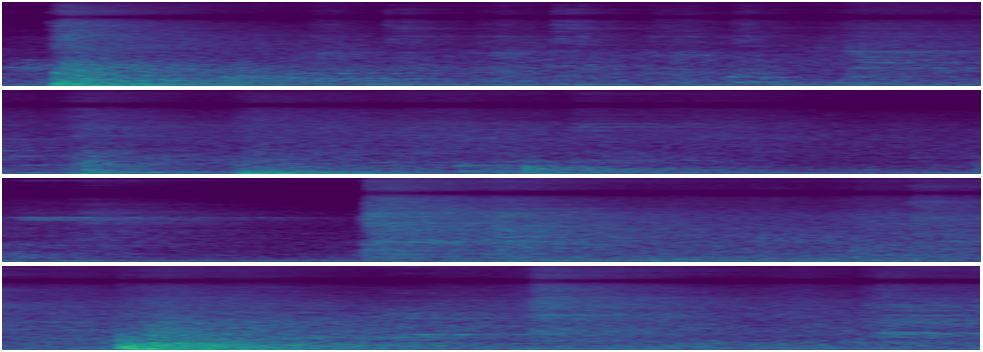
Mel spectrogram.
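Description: Ice hockey rink sound during play: a steady hollow background broken by several sudden thumps that fade off over a second or two, the loudest about fifteen seconds in.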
